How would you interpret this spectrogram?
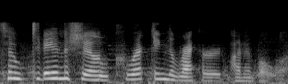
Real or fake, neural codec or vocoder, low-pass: fake; codec, 16 kHz in and 24 kHz out, 0.6 kbps, FireRedTTS-2 codec; 7.2 kHz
